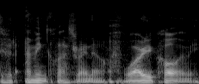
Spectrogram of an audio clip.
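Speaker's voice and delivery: acted-out, put-on whispered speech. Retelling a phone call taken during class hours, acting out whispering on the phone. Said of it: "so I'm whispering on the phone".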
